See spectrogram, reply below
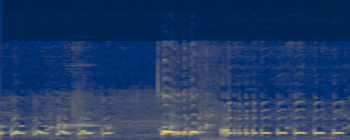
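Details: Female zebra dove calling to the male with bursts of short, bright coo notes: one spaced series, a brief loud flurry, then a fast even run of about a dozen notes over a low hum.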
